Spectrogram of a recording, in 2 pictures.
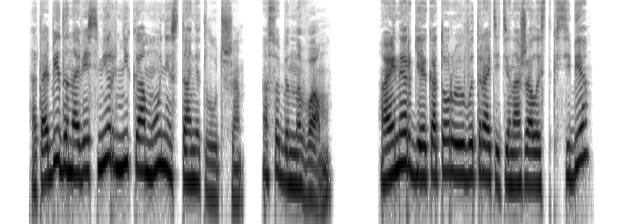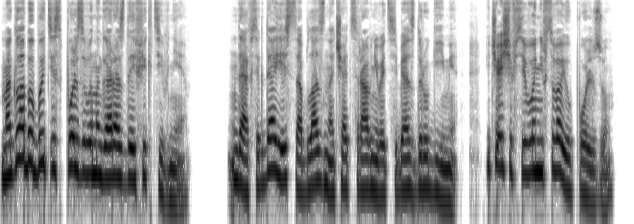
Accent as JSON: {"language": "Russian", "region": "Moscow", "country": "Russia", "tie": "born there", "said": "Я родилась в Москве в семье предпринимателей."}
